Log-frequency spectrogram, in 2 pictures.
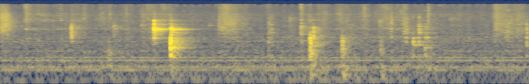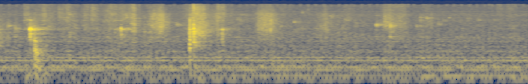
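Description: Wooden rolling pin rolling out chapati dough on a wooden chopping board, giving a few scattered knocks, the loudest about two seconds in, over a faint steady hum.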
